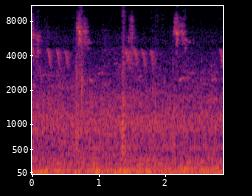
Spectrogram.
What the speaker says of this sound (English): I don't know if you can hear, but there's sparrows.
